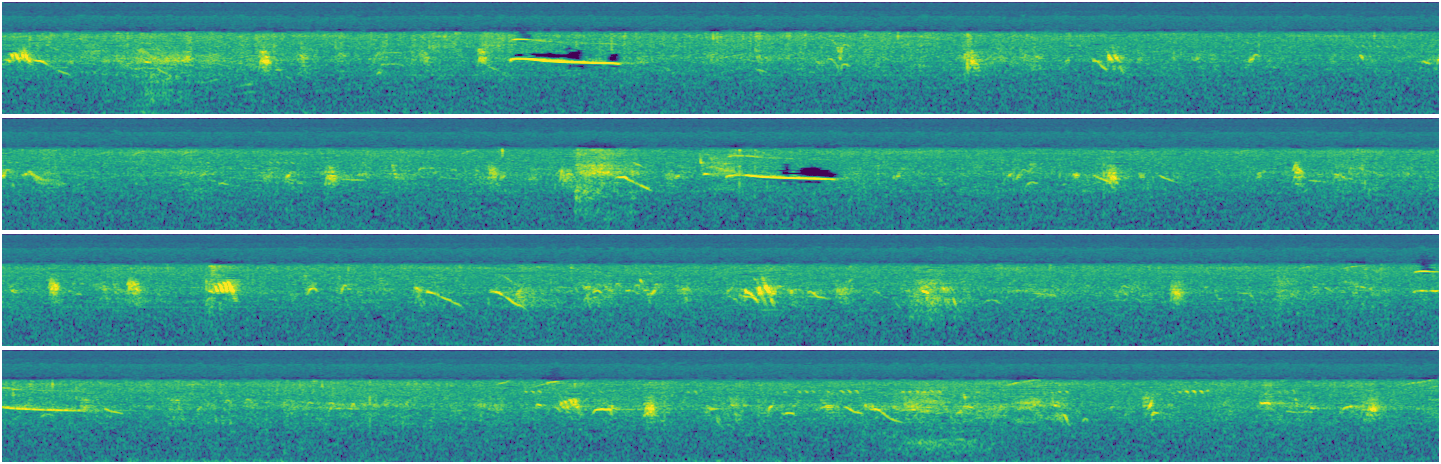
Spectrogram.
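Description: Faint wild bird calls: scattered short chirps, with a short falling whistle heard three times, over a quiet outdoor hush.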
